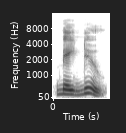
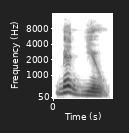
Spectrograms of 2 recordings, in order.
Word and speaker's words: menu: affair or menu menu by the way is pronounced menu not menu as one often hears it many dining cars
